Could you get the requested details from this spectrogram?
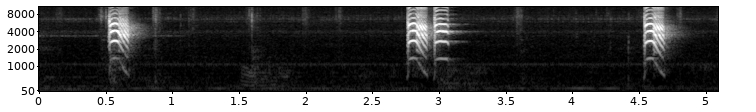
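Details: Zebra finch uttering three bursts of sharp, nasal, trumpet-like calls, the middle one doubled, spaced about two seconds apart against a low constant background hum.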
